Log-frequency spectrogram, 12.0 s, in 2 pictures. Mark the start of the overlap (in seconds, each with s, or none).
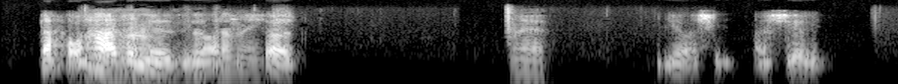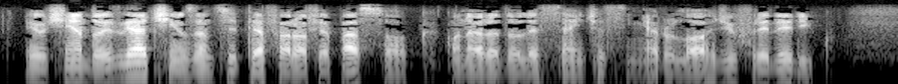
0.5 s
